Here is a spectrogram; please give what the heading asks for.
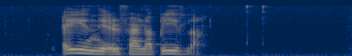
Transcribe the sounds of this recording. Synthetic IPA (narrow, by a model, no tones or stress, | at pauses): ɛjɪnɪɛɹfæːɹɳapiːla̰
